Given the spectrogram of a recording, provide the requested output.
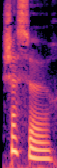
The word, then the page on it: chasseur: français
